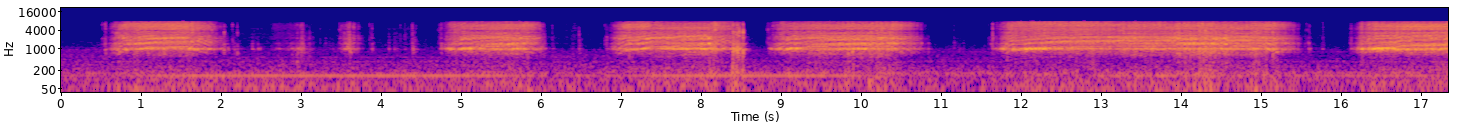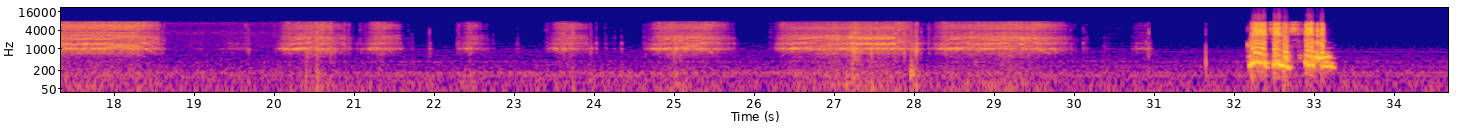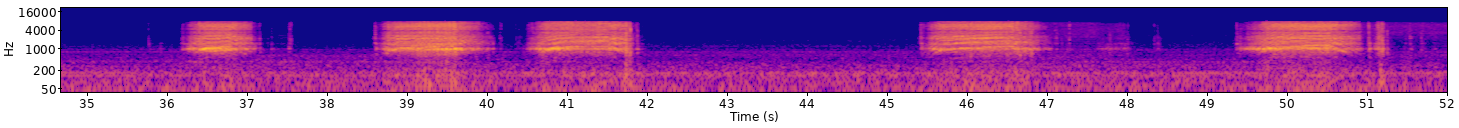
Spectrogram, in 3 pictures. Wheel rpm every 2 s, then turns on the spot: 60, 10, 50, 70, 90, 60, 140, 100, 110, 50, 40, 10, 40, 90, 90, 0, 0, 0, 40, 50, 70, 10, 10, 60, 10, 70.
4-6 10-12 18-20 24-26 36-38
